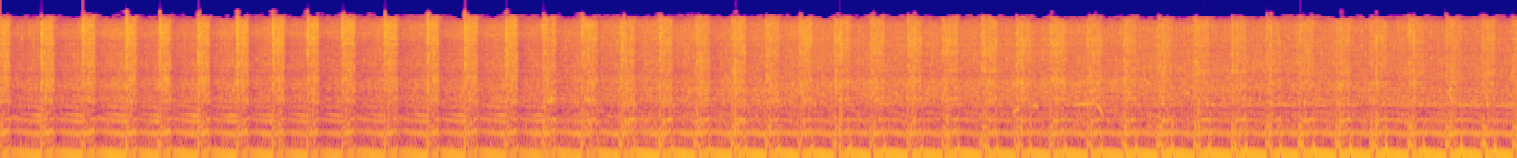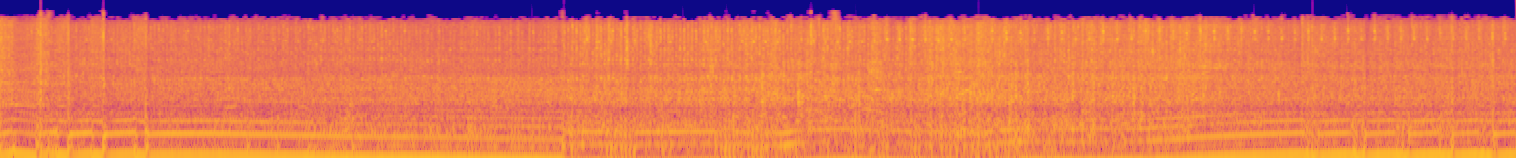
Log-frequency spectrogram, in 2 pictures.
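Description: Bulldozer's diesel engine running steadily. Its pitch drops suddenly about two-thirds of the way in and rises again near the end.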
